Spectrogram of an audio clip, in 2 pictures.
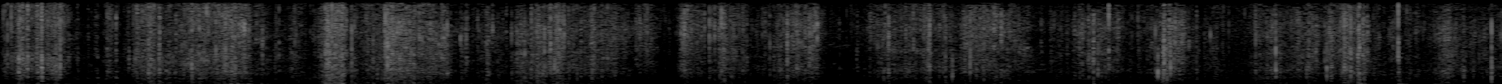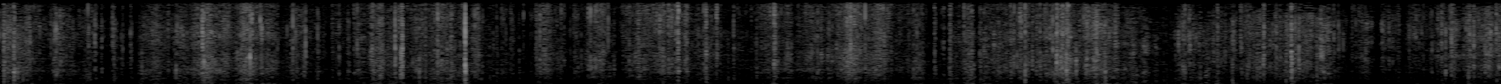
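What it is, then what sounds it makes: Artificial fabric maple leaves being crinkled. A bunch of thin, light artificial fabric maple leaves, fake autumn leaves, is rubbed and crinkled by fingertips and long nails close to the mic. A dense, continuous bright crinkling and rustling runs throughout with quick crunchy snaps, swelling and easing in loudness for the whole fifteen seconds.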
